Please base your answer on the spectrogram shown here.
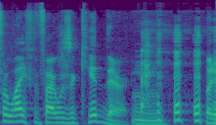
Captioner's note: laughter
